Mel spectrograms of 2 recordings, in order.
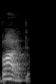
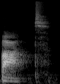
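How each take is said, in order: First: The vowel is a short central uh sound. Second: The vowel is an open ah sound. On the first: The speaker calls it right. "the word but" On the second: The speaker calls it wrong. "they say ah"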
